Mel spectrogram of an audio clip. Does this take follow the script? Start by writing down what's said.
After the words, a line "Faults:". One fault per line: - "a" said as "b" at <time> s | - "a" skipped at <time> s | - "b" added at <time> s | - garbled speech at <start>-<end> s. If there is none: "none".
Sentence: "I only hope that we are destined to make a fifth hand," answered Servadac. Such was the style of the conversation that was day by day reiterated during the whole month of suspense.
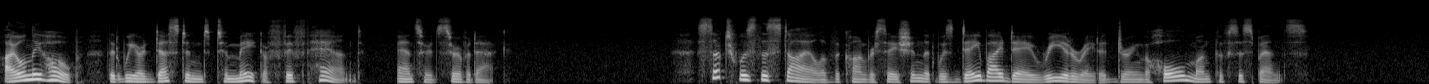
"I only hope that we are destined to make a fifth hand," answered Servadac. Such was the style of the conversation that was day by day reiterated during the whole month of suspense.
Faults:
none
